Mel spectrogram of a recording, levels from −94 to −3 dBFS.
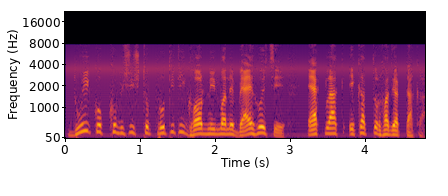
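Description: A speech recording carries a steady, raspy mains buzz for its whole length, sitting roughly 20 dB below the speech. Switching spikes at twice the 50 Hz mains rate spread harmonics well up the spectrum, which is why it rasps rather than hums. The call-style microphone processing limits content to below 8 kHz.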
